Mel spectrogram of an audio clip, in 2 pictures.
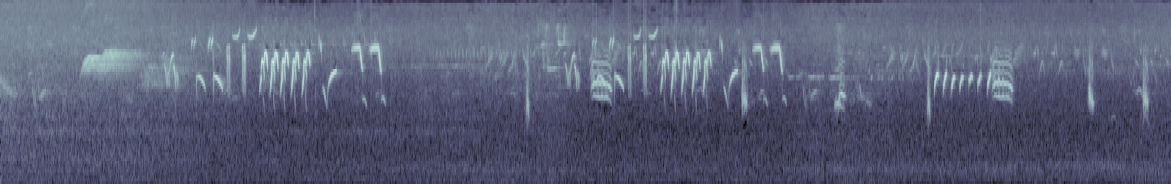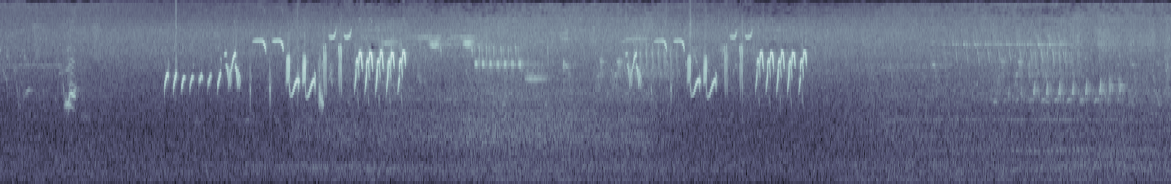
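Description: Songbirds singing: repeated short phrases of quick, high chirps and trills, in bouts with short pauses between, over a faint steady outdoor background.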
